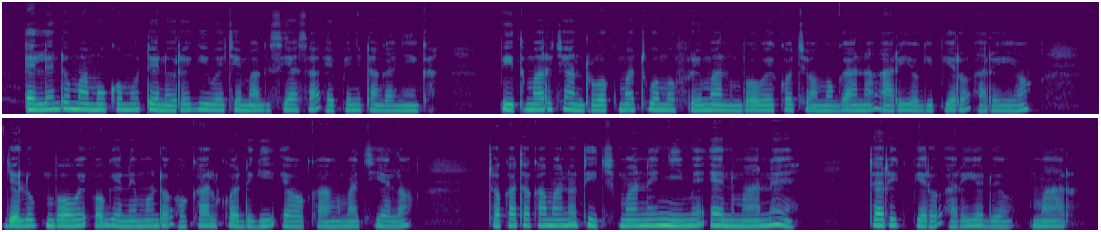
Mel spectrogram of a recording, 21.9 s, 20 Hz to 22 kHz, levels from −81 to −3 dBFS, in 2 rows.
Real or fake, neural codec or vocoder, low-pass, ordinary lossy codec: real; none; none; none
